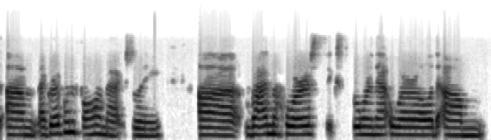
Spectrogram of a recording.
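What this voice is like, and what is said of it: Slight Southern accent. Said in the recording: “obviously they're very Southern still. You can kind of hear some of the accent still left in my voice.”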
